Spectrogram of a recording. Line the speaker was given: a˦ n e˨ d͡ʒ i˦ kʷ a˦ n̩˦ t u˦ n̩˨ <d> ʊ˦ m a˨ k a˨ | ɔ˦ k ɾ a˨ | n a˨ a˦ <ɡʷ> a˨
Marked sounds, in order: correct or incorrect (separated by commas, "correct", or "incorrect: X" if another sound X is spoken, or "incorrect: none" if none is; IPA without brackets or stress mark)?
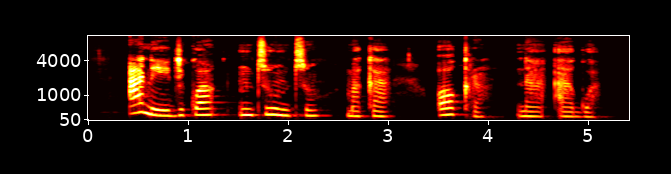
incorrect: t, correct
